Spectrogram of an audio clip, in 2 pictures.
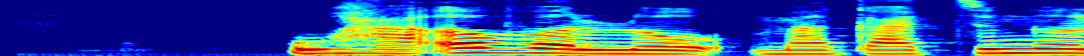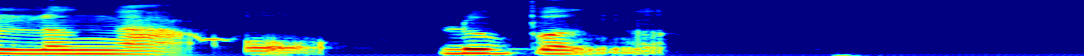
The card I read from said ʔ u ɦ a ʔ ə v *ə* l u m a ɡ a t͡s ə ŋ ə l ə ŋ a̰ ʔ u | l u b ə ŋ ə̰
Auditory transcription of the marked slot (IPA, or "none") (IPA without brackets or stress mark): ə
